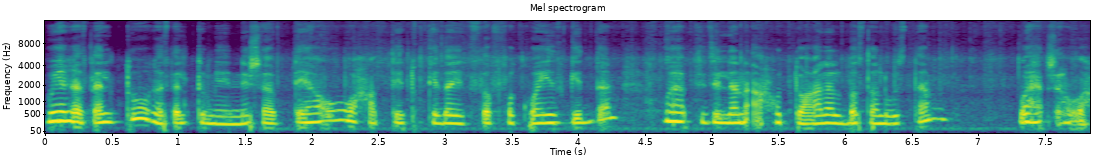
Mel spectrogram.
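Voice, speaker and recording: This woman speaks with an Egyptian accent. Her voice sounds dry and close, with no echo. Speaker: cooking vlogger. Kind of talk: cooking tutorial. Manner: casual, chatty.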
